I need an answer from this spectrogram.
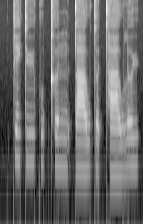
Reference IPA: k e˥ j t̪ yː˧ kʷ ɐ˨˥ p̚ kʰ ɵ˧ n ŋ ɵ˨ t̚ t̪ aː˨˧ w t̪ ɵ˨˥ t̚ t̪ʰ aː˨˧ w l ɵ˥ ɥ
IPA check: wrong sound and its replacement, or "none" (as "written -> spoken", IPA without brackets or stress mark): ɐ˨˥ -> ɐ˧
